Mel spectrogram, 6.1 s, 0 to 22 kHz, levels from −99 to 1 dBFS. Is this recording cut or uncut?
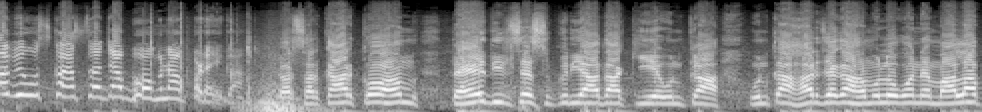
cut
